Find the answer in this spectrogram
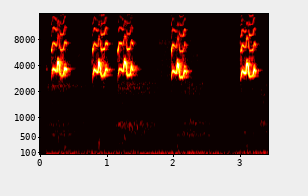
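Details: Talkative budgerigar chick kept as a pet, giving short high chirps in bursts of two or three, about five groups over a few seconds, with a faint low hum underneath.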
